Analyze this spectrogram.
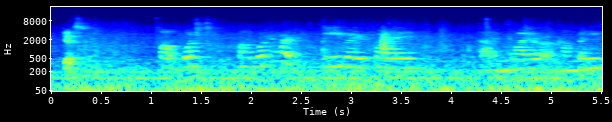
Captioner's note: voiceover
